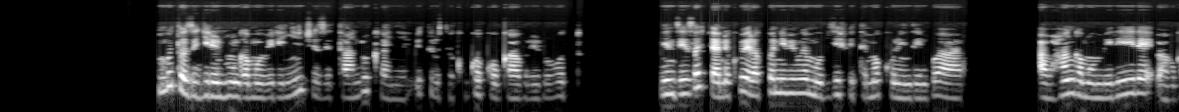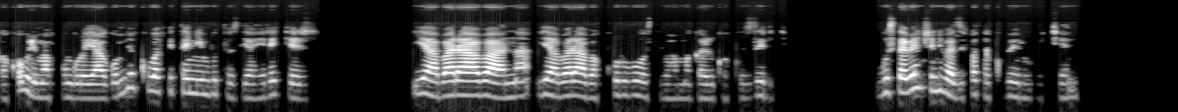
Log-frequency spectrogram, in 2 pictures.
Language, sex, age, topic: Kinyarwanda, female, 18-24, education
